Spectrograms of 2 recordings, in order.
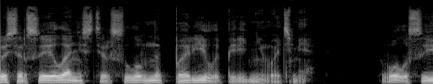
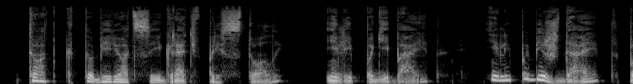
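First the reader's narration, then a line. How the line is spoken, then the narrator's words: Whispered. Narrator (Russian): прошептала она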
